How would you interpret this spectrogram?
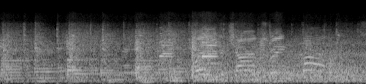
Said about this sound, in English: Now, elevated commuter trains roll in opposite directions.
